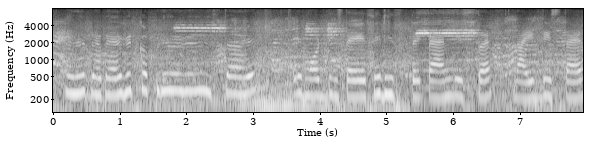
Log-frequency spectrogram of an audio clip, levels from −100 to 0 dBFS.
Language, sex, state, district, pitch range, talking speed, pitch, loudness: Marathi, female, Maharashtra, Mumbai Suburban, 215-260 Hz, 130 wpm, 230 Hz, -12 LUFS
